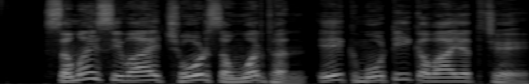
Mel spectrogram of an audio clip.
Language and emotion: Gujarati, neutral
